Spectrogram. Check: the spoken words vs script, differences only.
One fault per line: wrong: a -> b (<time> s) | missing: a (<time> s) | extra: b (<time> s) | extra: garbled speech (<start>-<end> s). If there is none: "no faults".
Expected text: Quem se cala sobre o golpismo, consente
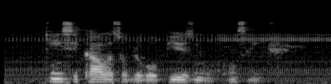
no faults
